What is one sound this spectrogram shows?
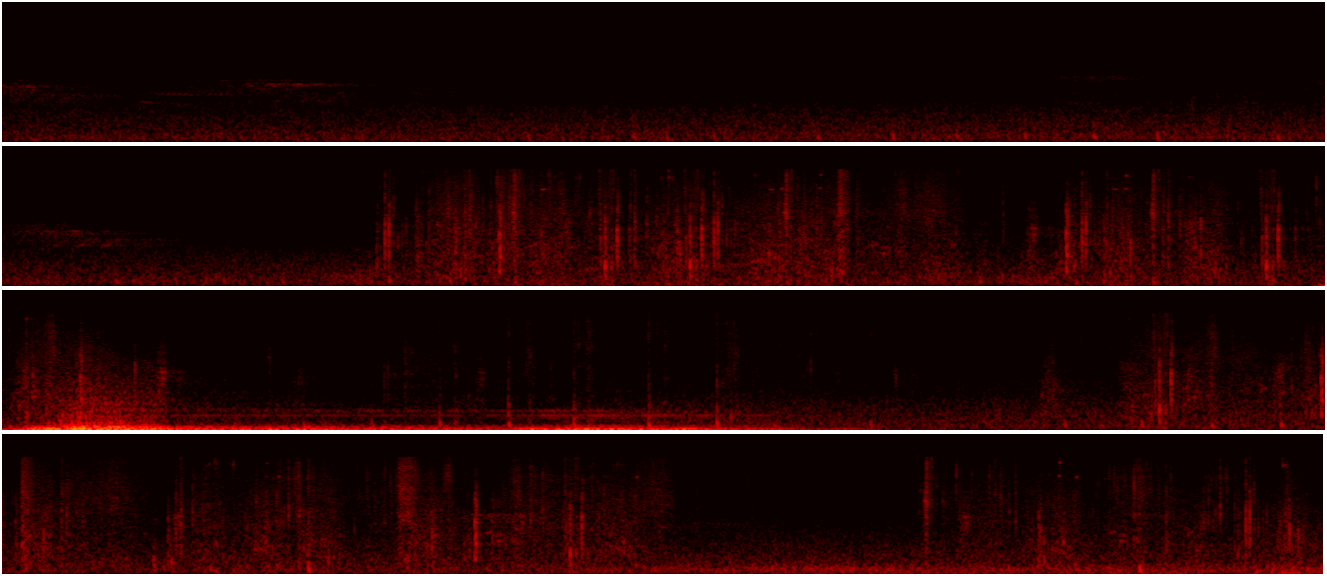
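Clothing rustles softly as a person crawls along the floor.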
